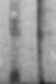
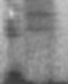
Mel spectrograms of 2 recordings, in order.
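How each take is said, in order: First: The word ends in a hard k sound. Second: The word ends in a soft ch sound. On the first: This is the northern Low German form. "In Low German, they say ich with a k" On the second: This is the modern standard German form. "the word for I in German is um, ich in modern German"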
